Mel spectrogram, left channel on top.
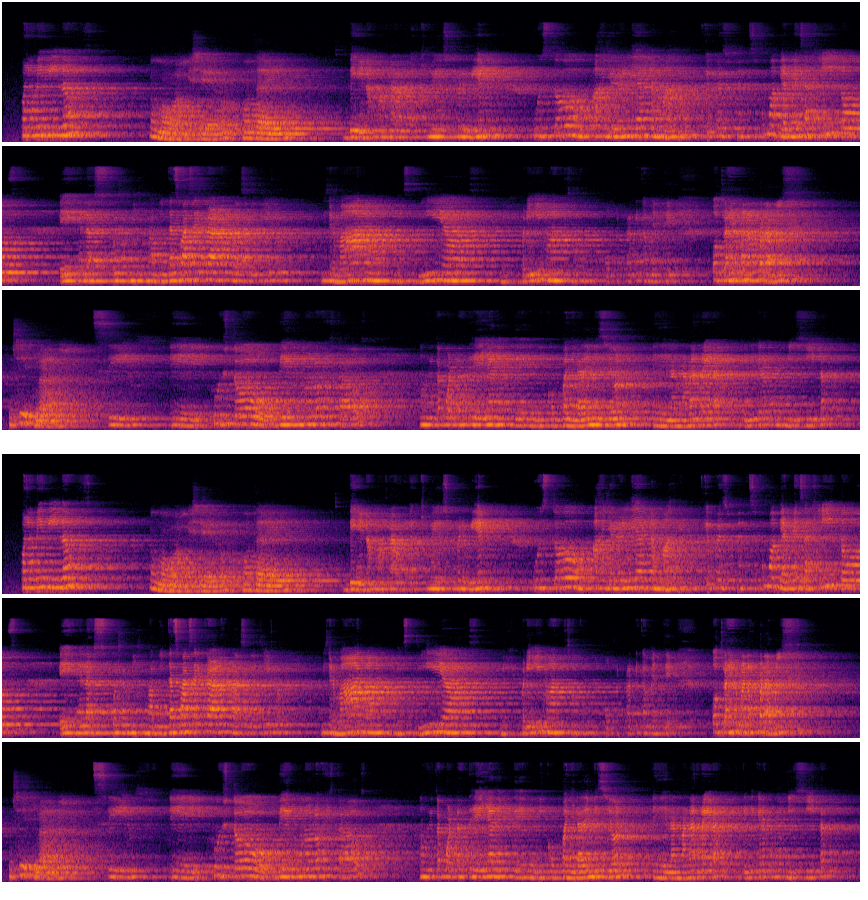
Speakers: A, on the right; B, in the centre.
A: Hola, mi vida.
B: ¿Cómo vas, mi cielo? ¿Cómo te ha ido?
A: Bien, amor, la verdad es que me dio súper bien. Justo ayer el Día de la Madre, que pues me puse como a enviar mensajitos eh, a las, pues a mis mamitas más cercanas, por así decirlo. Mis hermanas, mis tías, mis primas, que son como otras, prácticamente otras hermanas para mí.
B: Sí, claro.
A: Sí, eh, justo vi en uno de los estados. No sé si te acuerdas de ella, de, de mi compañera de misión, eh, la hermana Herrera, que te dije que era como mi hijita.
